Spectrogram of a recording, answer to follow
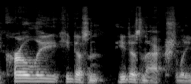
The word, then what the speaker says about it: Crowley: oh he doesn't say crowley he doesn't he doesn't actually know aleister crowley i say no i pronounce it like david bowie because i discovered him through david bowie yeah and i believe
